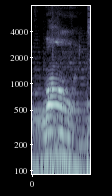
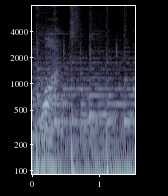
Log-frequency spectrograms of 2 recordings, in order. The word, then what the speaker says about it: won't: The next, supposed to be pronounced as won't. What is it? Won't. Won't. Not want. Not want. But won't.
